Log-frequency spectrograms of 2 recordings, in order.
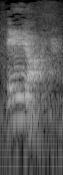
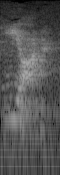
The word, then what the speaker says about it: aeon: It's the word aeon, or how we often pronounce it in English, eon.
